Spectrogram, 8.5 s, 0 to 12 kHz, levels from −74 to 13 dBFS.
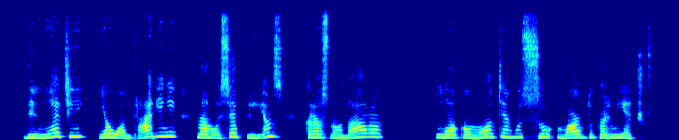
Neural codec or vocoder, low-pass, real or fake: codec, 24 kHz, 1 kbps, SNAC; 10.8 kHz; fake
